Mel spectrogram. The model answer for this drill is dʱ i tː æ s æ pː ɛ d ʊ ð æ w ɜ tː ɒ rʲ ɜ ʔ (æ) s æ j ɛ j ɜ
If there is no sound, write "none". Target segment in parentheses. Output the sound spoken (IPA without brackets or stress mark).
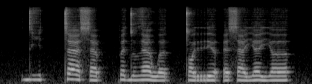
ɛ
